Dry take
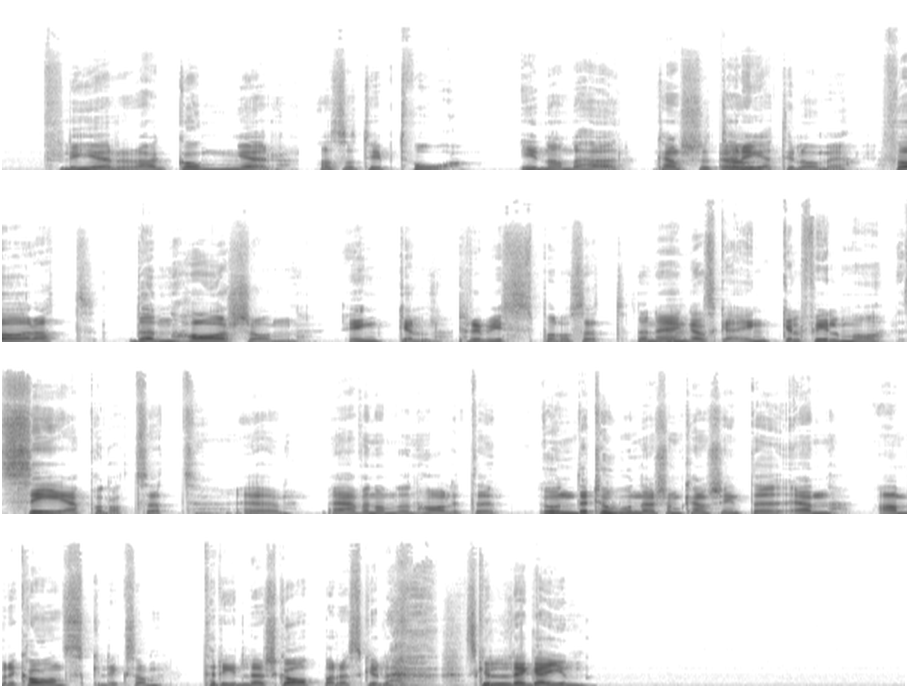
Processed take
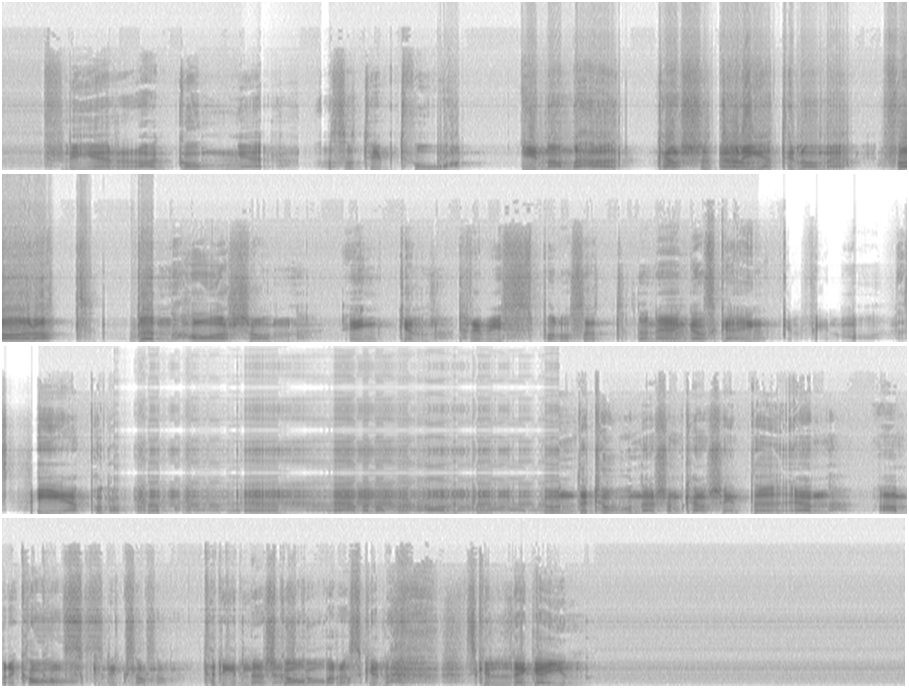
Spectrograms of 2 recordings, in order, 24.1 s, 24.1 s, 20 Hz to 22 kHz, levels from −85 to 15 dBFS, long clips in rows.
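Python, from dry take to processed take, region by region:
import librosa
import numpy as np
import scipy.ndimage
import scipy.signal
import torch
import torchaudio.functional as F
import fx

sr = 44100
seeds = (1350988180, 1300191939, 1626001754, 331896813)

y = fx.chain(x, sr, fx.over_compress(threshold_db=-34.0, ratio=-1.0),
    fx.auto_swell(attack_ms=511.0), at=(1.44, 2.19))
y = fx.chain(y, sr, fx.leveller(passes=2),
    fx.notch(hz=1600.0, q=13.0), at=(2.91, 7.05))
y = fx.chain(y, sr, fx.brickwall_highpass(low_hz=440.0),
    fx.env_lowpass_down(base_hz=1100.0, full_db=-26.5),
    fx.gate_flip(shuts_db=-31.0, range_db=-31), at=(11.08, 12.32))
y = fx.chain(y, sr, fx.echo_stepped(ms=135, hz=2600.0, octaves=-0.7, feedback_pct=70, wet_db=-4.5),
    fx.resample_linear(factor=8), at=(12.82, 15.79))
y = fx.chain(y, sr, fx.comb(ms=2.6, depth=0.59),
    fx.echo_single(ms=137, db=-12.0), at=(18.17, 20.43))
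y = fx.bin_compress(y, sr, power=0.4)
y = scipy.signal.sosfilt(scipy.signal.butter(2, 350.0, 'highpass', fs=sr, output='sos'), y)
y = np.diff(y, prepend=0.0)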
